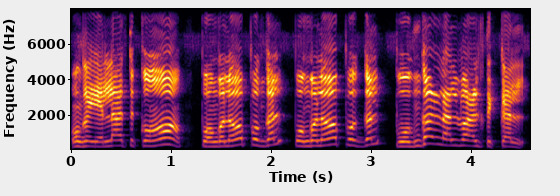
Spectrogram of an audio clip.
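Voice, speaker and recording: A cocky village trickster from a cartoon story taunts everyone and brags about his own bravery, as a woman acts him out. The voice is high and bright, with a mocking edge. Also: brisk. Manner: mocking, boastful. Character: cheeky young village man, cocky trickster.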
